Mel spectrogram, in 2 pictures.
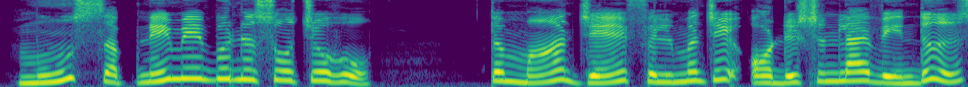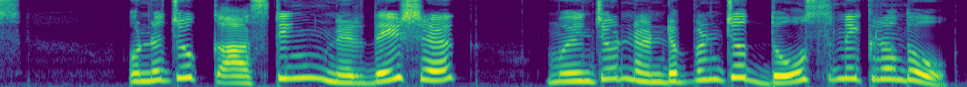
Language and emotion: Sindhi, surprised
